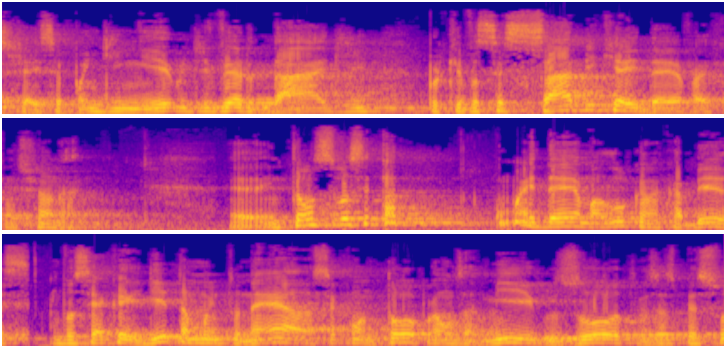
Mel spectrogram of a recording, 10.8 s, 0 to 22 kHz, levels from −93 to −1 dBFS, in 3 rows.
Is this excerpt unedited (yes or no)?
no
